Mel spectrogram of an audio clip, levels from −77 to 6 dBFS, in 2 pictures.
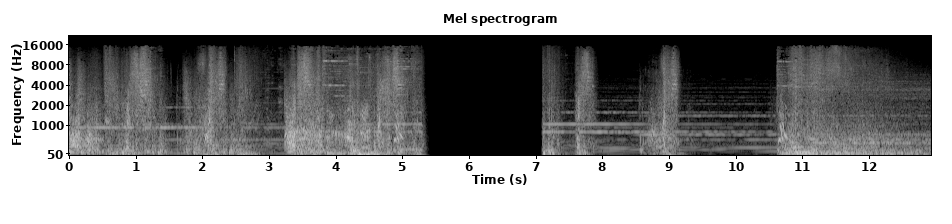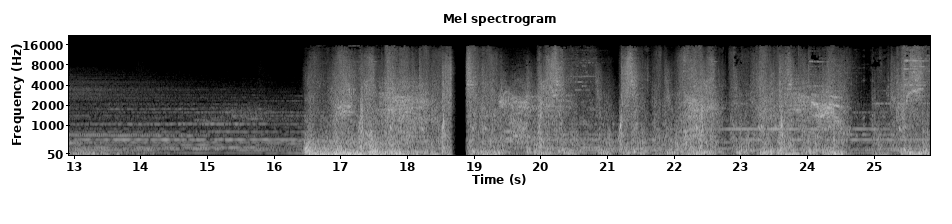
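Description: Packets were likely held up in transit from 5.29 to 7.12 s, and the jitter buffer ran dry. This call audio freeze fills about 1.8 s: the last sound is stretched into a brief fading buzz, then about 1.68 s of silence. The audio resumes where it stopped, with nothing lost but now running 1.8 s later.

From 14.30 to 14.69 s the receiver, holding more buffered audio than its target, trims short pitch-period pieces to catch up. This jitter buffer speed-up plays at 117% speed, removing roughly 70 ms, so the sound briefly hurries at unchanged pitch.

A second stall, again likely from delayed packets, causes another call audio freeze from 18.66 to 18.91 s. It inserts 223 ms, including 130 ms of silence after a short fading tail. It shifts the audio later by that amount without dropping any of it.

From 24.62 to 25.01 s a further jitter buffer speed-up runs at 119%, cutting roughly 100 ms. The sound again rushes forward with its pitch intact.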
